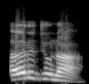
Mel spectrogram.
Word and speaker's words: অর্জুন: করে অ আছে তো সংস্কৃতের নিয়ম হচ্ছে কি আমাকে শেষের অক্ষরটার সাথে অবশ্যই অটা বলতে হবে অবশ্যই আ টা বলতে হবে আমি বাংলায় বলব বানর বাংলায় বলবো কি বানর সংস্কৃতে বলবো কি বানারা বাংলায় বলি রাম সংস্কৃতে বলবো রামা বাংলায় বলি অর্জুন সংস্কৃতে বলবো অর্জুনা আপনারা খেয়াল করবেন ইংলিশে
